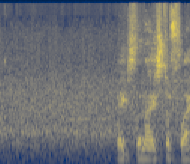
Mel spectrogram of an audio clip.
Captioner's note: crowd Noises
